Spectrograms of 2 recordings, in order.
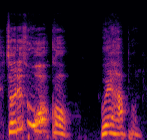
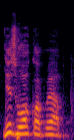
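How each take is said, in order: First: Drawn-out emphatic question. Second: Said in the usual way. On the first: Shown as a demonstration.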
